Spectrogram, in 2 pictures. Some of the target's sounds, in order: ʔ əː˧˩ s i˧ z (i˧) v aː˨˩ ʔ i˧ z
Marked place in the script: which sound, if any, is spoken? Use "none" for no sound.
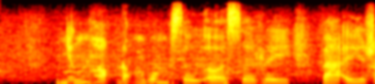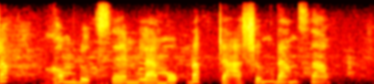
i˧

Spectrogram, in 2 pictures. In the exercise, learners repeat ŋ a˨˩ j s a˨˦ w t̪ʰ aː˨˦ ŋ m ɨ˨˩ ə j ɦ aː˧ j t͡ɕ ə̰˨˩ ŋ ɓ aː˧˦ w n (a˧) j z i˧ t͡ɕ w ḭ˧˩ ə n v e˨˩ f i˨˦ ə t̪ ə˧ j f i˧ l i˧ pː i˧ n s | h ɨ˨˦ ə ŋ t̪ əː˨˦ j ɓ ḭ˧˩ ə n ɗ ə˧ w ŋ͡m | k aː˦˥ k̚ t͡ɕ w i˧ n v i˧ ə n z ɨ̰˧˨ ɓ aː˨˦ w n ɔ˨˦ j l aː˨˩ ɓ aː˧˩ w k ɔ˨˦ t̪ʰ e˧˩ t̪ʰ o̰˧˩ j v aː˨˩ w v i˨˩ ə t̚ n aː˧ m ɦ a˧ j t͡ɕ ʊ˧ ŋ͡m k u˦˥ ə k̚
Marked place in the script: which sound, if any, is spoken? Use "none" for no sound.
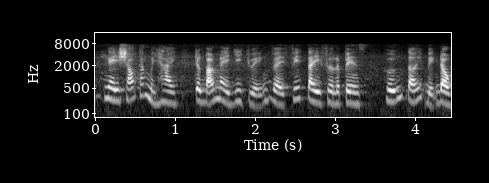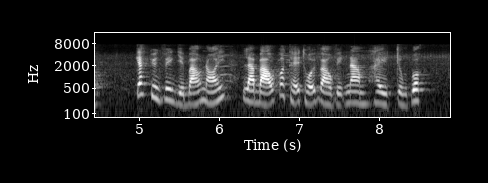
a˨˩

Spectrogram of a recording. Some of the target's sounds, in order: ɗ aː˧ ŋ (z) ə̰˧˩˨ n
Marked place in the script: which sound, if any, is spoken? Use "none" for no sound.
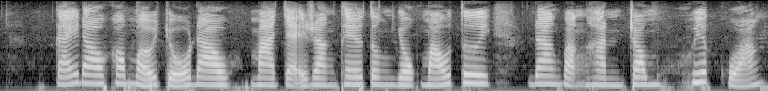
v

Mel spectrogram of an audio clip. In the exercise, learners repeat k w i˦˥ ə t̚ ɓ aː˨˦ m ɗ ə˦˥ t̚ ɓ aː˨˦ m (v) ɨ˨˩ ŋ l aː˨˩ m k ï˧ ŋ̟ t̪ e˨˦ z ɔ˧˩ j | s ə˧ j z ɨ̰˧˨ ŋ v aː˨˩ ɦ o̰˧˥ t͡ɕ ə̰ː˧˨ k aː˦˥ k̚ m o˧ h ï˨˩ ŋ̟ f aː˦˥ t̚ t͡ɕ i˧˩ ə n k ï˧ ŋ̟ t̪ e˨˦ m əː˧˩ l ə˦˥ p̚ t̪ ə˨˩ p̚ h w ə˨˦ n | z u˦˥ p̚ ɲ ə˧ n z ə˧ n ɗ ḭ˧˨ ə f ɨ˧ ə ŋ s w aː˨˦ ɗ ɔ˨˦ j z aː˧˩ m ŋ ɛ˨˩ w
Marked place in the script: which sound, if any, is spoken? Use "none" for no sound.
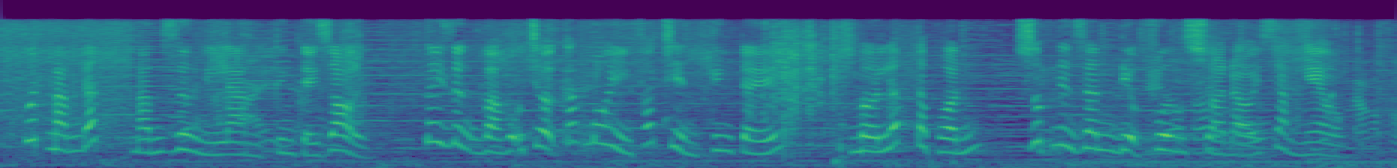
z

